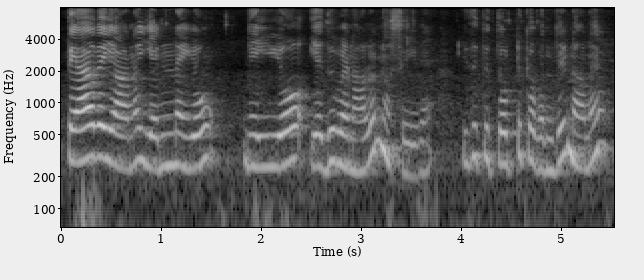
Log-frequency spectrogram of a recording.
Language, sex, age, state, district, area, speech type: Tamil, female, 60+, Tamil Nadu, Salem, rural, spontaneous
